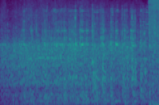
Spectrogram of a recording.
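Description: A steady, fast mechanical rattle with no speech over it.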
